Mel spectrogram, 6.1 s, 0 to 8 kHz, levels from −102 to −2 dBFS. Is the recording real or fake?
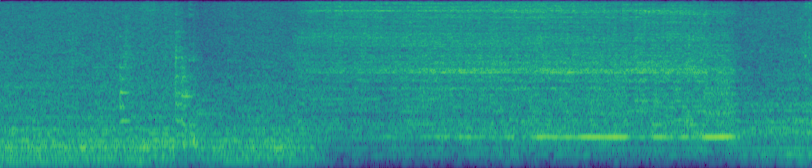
real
